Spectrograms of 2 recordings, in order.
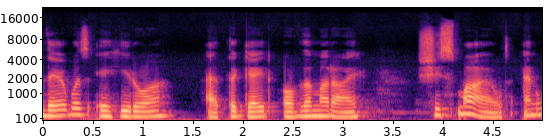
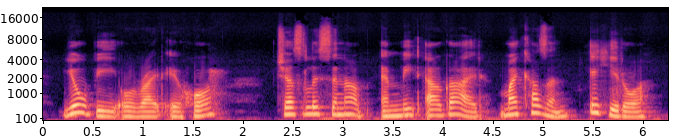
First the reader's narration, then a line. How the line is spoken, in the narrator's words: Now Uncle Slim was laughing, saying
